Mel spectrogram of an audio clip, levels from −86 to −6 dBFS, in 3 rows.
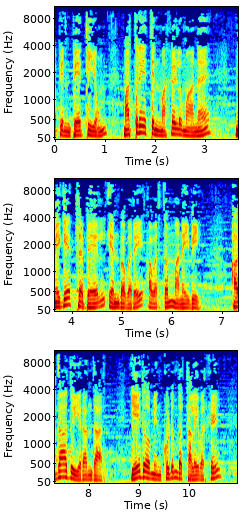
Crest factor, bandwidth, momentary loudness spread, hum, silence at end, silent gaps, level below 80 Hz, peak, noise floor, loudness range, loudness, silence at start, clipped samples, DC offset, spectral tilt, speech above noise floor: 10 dB; 10.5 kHz; 6 LU; none; 0 s; none; -36 dBFS; 0 dBFS; -34 dBFS; 1 LU; -12 LUFS; 0 s; under 0.1%; 0.7%; -7 dB/octave; 23 dB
